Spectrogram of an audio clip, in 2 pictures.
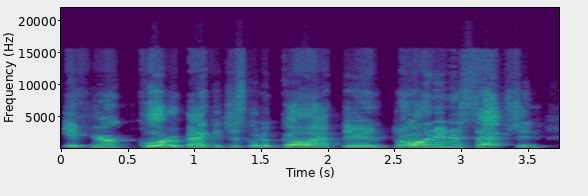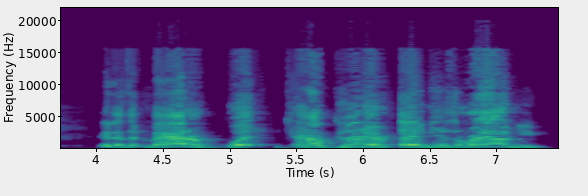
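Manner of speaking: loud and high ranting shout; frustrated outburst. Real, not acted. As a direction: vent your fury at the fans. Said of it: "I'm sorry for that outburst".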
